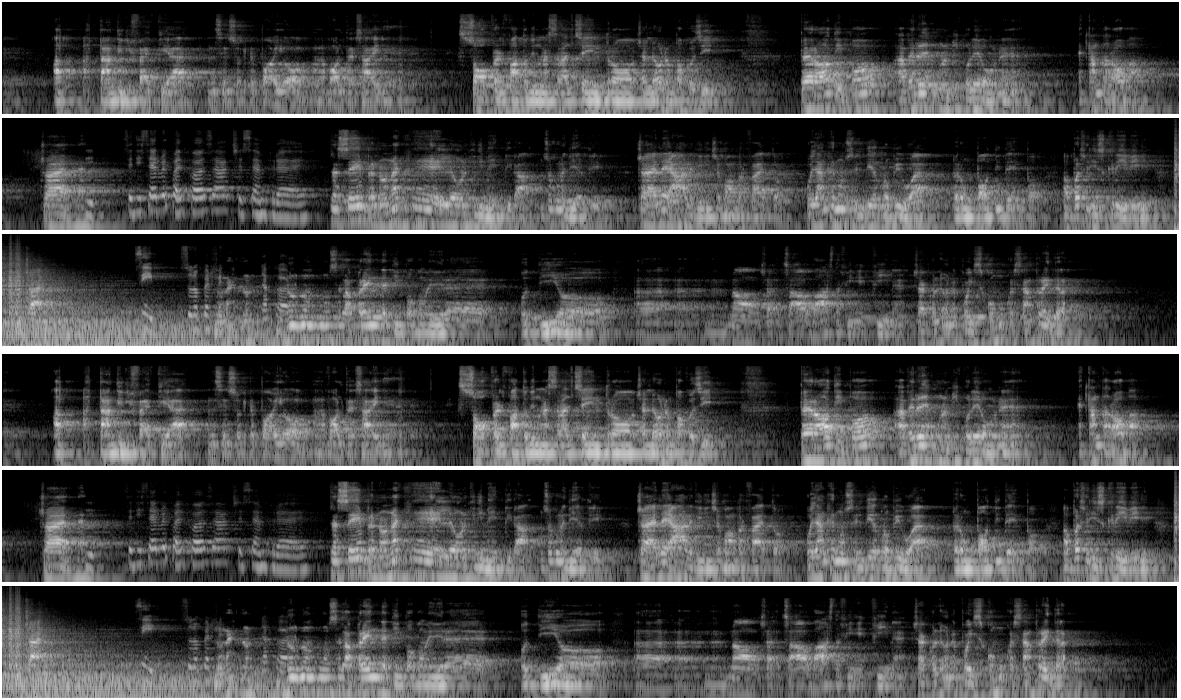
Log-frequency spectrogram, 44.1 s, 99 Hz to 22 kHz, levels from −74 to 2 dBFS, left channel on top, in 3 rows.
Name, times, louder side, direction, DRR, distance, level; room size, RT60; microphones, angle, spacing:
voice 1, 0.6-5.2 5.7-9.0 9.2-9.6 10.0-12.8 13.4-14.3 15.2-15.8 18.8-22.3 22.6-29.3 29.7-30.1 32.1-35.6 35.9-37.0 37.3-42.7, right 2 dB, 45° right, 5 dB, 1.5 m, -24 dB
voice 2, 15.1-15.4 15.8-15.9 16.3-18.6 31.1-31.4 31.7-32.2 32.7-33.3, left 1 dB, 15° left, 7 dB, 0.5 m, -31 dB
Explosion, 29.4-34.8, equal, 25° right, 1.2 m, -23 dB
22.0 x 21.0 x 8.8 m, 2.2 s
head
